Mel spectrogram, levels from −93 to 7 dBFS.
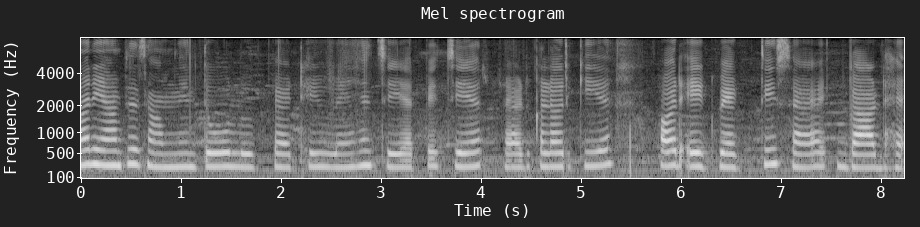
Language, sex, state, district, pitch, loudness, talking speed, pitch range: Hindi, female, Chhattisgarh, Raipur, 255 Hz, -15 LUFS, 160 wpm, 245-265 Hz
